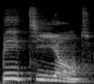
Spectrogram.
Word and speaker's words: pétillante: Une bouteille d'eau minérale pétillante, com gás. Pétillante, pétillante. Aqui de novo a gente tem o LL que faz esse I longo, né? Pétillante. E a pronúncia aqui vai acabar no T, novamente, pétillante.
